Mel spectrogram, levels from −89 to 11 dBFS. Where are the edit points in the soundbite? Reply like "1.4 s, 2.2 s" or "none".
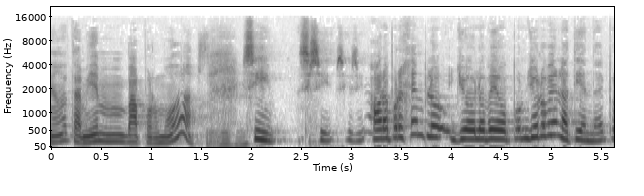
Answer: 2.6 s

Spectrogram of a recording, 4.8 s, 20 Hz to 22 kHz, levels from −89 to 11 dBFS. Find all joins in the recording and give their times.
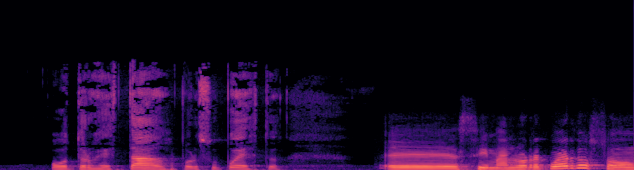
2.8 s

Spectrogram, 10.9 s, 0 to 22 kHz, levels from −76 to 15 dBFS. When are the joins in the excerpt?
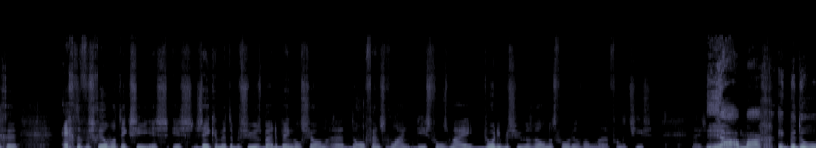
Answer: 4.6 s, 9.2 s

